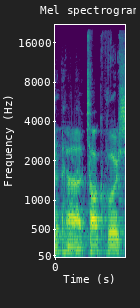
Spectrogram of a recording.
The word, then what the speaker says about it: Talkpush: And secondly, Talkpush is just the way you pronounce it, talking and pushing.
